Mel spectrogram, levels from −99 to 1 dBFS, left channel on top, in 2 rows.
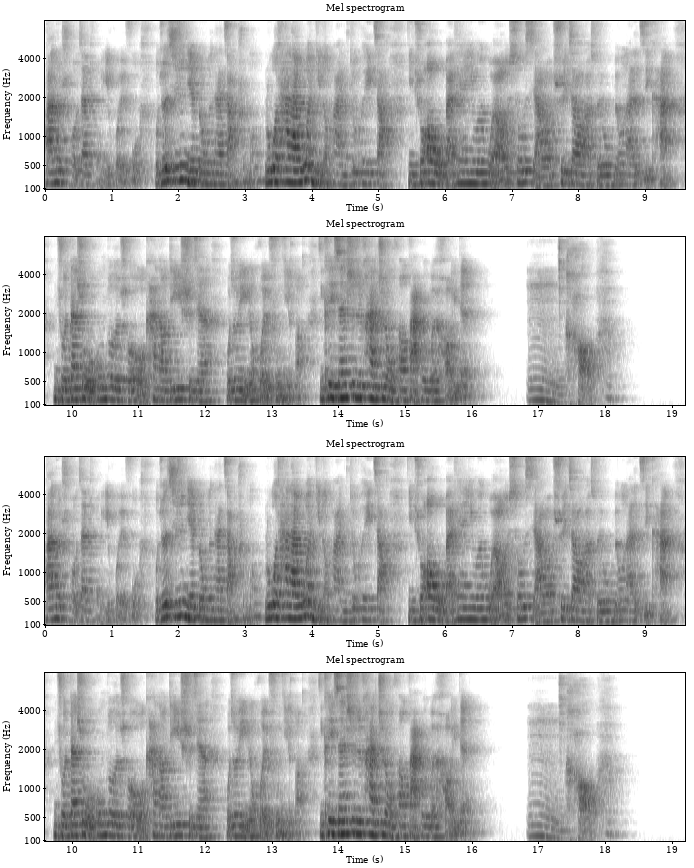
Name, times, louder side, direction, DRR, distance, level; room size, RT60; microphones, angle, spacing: voice 1, 0.0-15.9, left 1 dB, 10° right, -2 dB, 0.4 m, -30 dB
voice 2, 16.8-18.1, left 1 dB, 60° left, -1 dB, 0.6 m, -38 dB
2.5 x 2.2 x 2.5 m, 0.66 s
head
